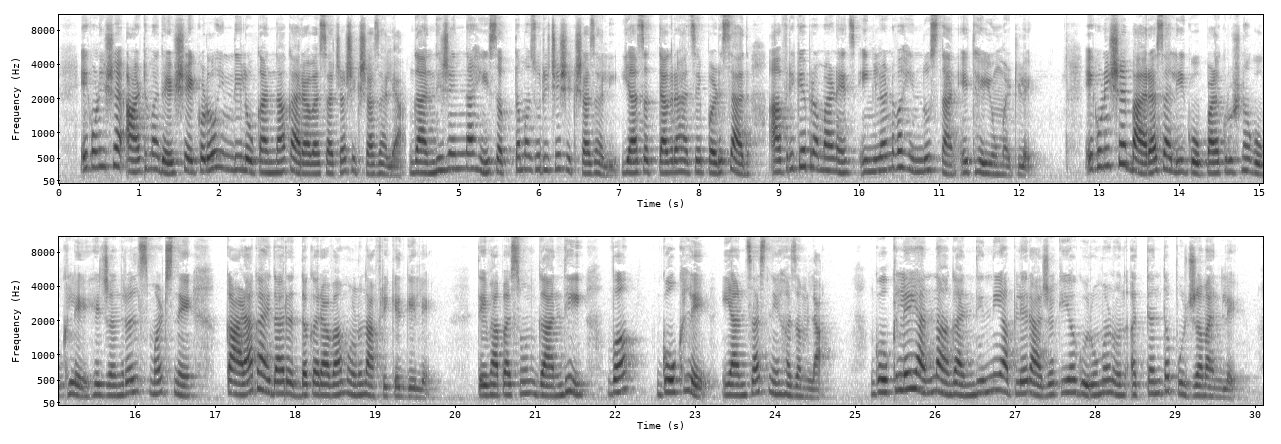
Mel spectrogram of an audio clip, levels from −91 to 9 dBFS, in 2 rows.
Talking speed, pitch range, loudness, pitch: 105 wpm, 205-255 Hz, -21 LUFS, 225 Hz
